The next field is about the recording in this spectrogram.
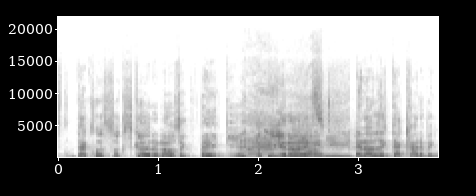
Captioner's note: tearfully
